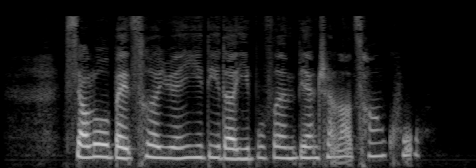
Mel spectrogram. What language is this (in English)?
Chinese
